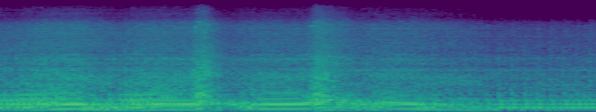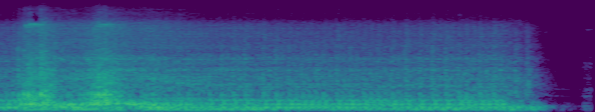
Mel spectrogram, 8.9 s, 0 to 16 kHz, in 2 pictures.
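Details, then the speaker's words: 2007 Suzuki RM-Z engine after rebuild from locked-up state: runs and takes a couple of blips but sounds flat, hesitant, stumbles before dying; bogs without choke, carburettor suspected dirty, not confirmed. "while she runs it definitely sounds like i have to get into the carburetor a little bit probably a little bit dirty without the choke on she bogs a little bit so i'll just have to take care of that"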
